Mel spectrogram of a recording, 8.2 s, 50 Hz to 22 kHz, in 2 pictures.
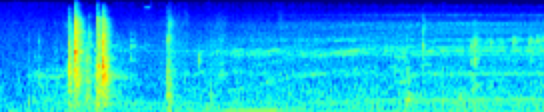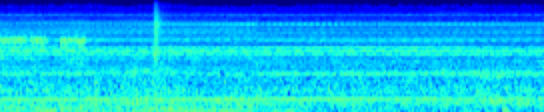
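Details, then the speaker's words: Mid-1990s PC with Intel Celeron 266 MHz, powered on with all cards reinstalled: a few clicks, then soft, steady fan hum with faint whine and no beep code; memory test passes, normal power-on to BIOS. "looking good so far memory test there we go press F1 to resume setup"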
